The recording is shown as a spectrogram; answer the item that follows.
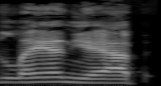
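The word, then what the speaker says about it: lagniappe: I learned that word Lanyap in Louisiana. That's how I could pronounce it, so pretty proud of myself there.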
